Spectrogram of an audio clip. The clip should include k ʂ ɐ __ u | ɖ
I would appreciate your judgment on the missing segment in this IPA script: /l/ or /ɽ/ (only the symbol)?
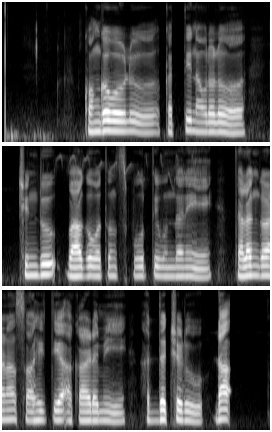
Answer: ɽ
